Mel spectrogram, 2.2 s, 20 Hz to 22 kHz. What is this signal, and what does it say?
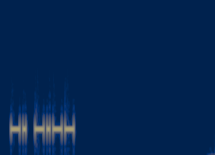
Morse code, heard as a keyed tone, about 40 wpm, 700 Hz. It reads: NY
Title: K1USN SST QSO Practice 40wpm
